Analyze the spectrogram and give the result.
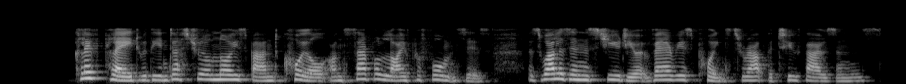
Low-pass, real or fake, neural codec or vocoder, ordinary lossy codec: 5.4 kHz; real; none; AAC, 48 kbps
